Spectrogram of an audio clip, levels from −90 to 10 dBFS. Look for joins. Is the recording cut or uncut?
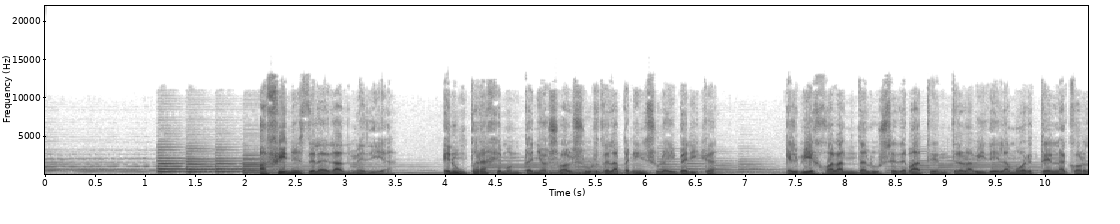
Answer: cut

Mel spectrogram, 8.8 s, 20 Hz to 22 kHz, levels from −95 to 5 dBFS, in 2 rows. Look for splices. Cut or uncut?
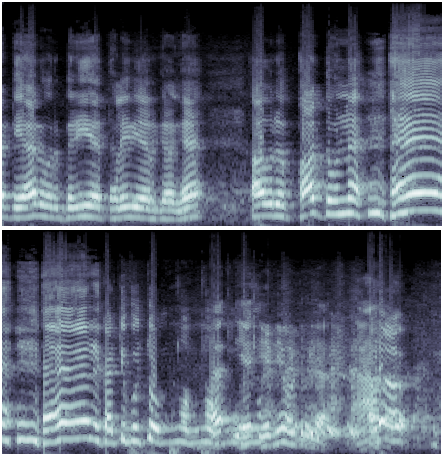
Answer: uncut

